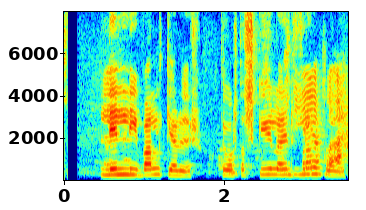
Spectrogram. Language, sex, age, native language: Icelandic, male, 12, Icelandic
